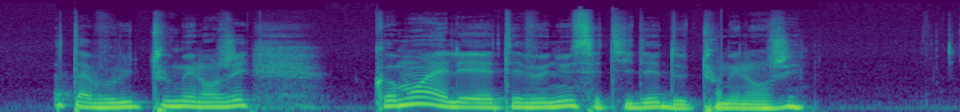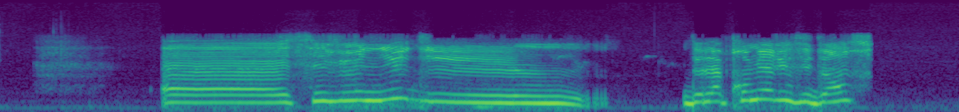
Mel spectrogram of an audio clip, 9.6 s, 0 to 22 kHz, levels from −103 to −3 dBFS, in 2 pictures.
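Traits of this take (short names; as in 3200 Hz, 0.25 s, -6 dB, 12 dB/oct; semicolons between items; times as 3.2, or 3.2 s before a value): noise floor -70 dBFS; spectral tilt -5.0 dB/oct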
